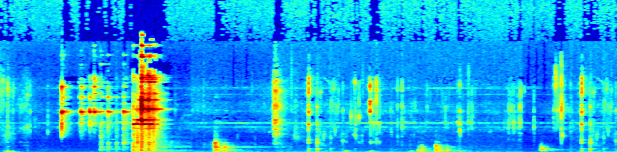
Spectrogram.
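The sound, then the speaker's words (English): Beer, an American pale ale, glugs and splashes into a glass with a few sharp clinks, followed by softer bubbling and gurgling as the pour settles and forms a slightly rocky head, no voices. “So I get a finger and a half ahead on this pour.”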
